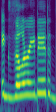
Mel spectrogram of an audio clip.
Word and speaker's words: exhilarated: Notice the stress. XHile A rated U. The middle syllable carries the weight and the H is soft. U almost disappearing in fast speech. Natives often say exhilarated with barely any breath on that H.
